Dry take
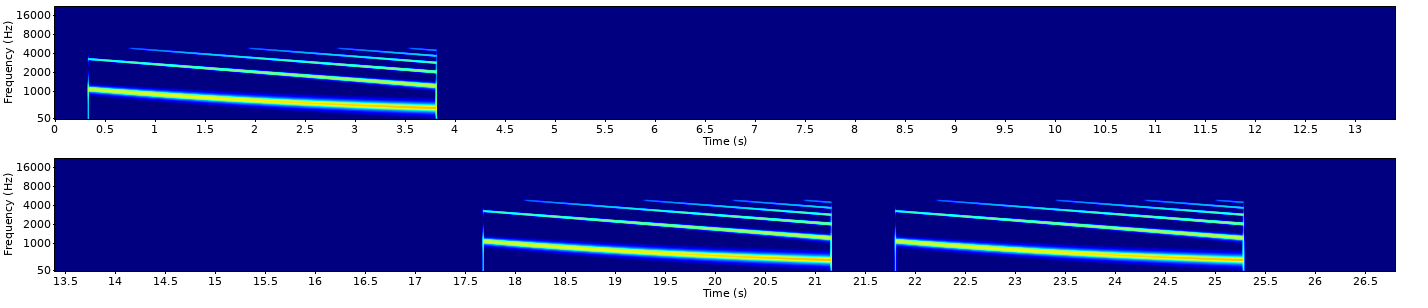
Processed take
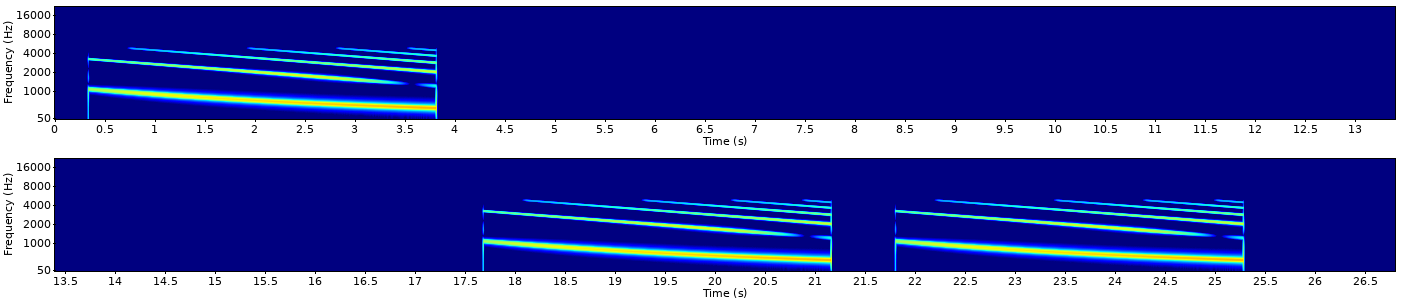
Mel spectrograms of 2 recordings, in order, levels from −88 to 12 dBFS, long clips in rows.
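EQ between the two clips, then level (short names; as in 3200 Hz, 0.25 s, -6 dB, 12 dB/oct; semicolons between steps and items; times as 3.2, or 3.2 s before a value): Butterworth band-stop 1300 Hz, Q 1.3; bell 1600 Hz +14.5 dB 0.88 oct; high shelf 3900 Hz +9.5 dB; 0.0 dB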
